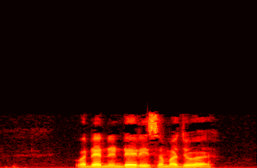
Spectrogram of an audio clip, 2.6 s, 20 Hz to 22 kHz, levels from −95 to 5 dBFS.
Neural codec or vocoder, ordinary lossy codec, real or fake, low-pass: none; AAC, 48 kbps; real; 7.2 kHz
